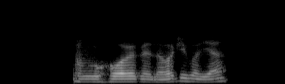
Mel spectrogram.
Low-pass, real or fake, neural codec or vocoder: 3.6 kHz; fake; codec, 24 kHz, 0.9 kbps, WavTokenizer, medium speech release version 1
